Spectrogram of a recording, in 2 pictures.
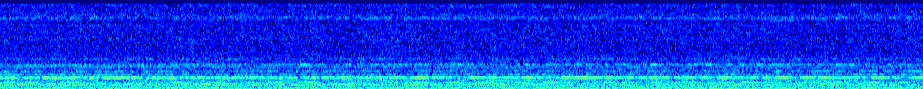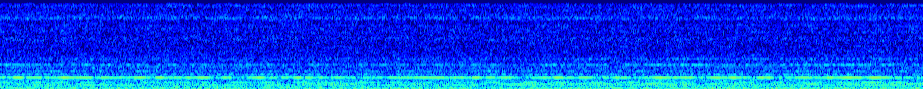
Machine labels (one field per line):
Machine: fan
